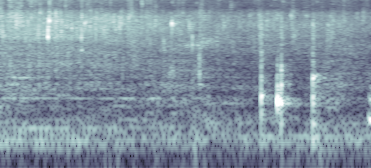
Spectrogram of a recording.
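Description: Fried onions sizzle steadily in a pan as a little sugar is added, a continuous soft crackling hiss with a few stirring clinks and knocks near the end.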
